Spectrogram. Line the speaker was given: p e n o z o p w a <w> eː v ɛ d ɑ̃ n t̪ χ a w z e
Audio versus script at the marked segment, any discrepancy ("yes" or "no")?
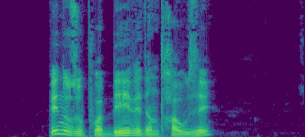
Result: yes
